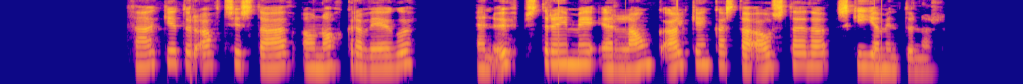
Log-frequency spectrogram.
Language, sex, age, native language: Icelandic, female, 60-69, Icelandic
